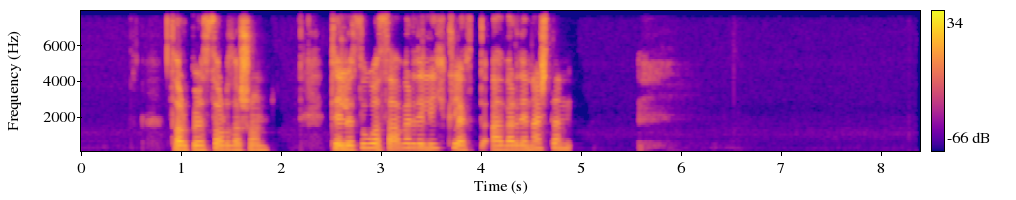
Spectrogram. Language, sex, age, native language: Icelandic, female, 20-29, Icelandic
